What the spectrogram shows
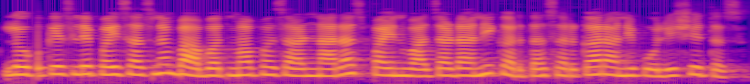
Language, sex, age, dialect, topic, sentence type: Marathi, female, 31-35, Northern Konkan, banking, statement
